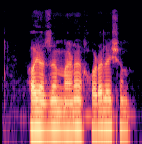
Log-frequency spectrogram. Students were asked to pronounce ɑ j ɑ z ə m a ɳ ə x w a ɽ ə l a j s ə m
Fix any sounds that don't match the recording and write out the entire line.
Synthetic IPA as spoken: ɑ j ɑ z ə m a ɳ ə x w a ɽ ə l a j ʃ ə m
